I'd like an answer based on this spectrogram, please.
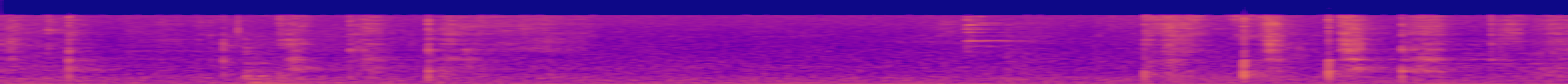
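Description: A spatula scraping roasted semolina out of a non-stick frying pan into a bowl. Near the end come a few sharp taps of the utensil against the pan.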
